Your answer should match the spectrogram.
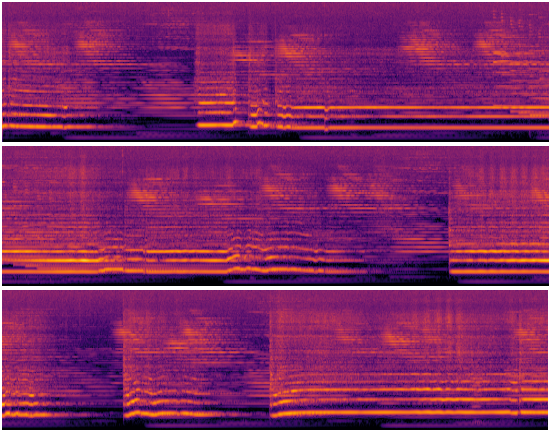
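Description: Bansuri (Indian bamboo transverse flute) playing a raag in slow phrases of long held notes with sliding pitch bends and ornaments, with brief pauses between phrases. Beneath it runs a low steady drone.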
